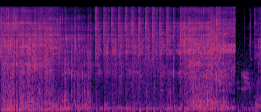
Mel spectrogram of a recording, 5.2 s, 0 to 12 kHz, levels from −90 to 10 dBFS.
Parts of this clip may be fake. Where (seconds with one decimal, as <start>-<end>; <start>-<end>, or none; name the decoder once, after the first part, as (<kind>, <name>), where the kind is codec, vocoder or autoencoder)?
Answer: 0.0-4.2 (codec, SNAC); 4.8-5.2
